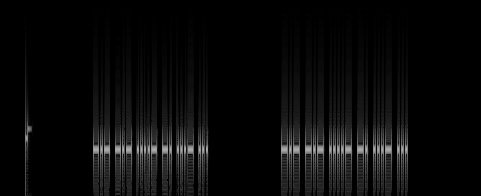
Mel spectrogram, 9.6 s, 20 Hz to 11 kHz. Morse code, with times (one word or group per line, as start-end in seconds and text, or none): 1.9-4.2 KK4NVS
5.6-8.2 KK4NVS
